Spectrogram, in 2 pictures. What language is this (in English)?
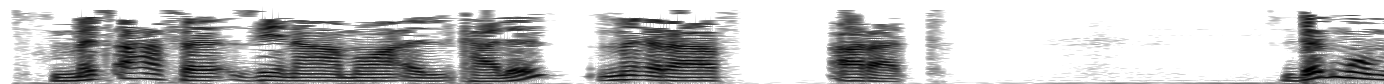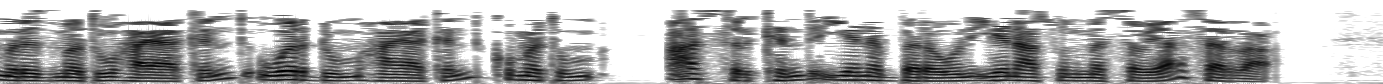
Amharic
